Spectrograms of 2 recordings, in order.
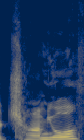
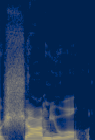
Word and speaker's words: Chamuel: Now, that can be pronounced either Chamuel, the CH sound, or Chamuel, SH. Either way, Chamuel is pronounced either way.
